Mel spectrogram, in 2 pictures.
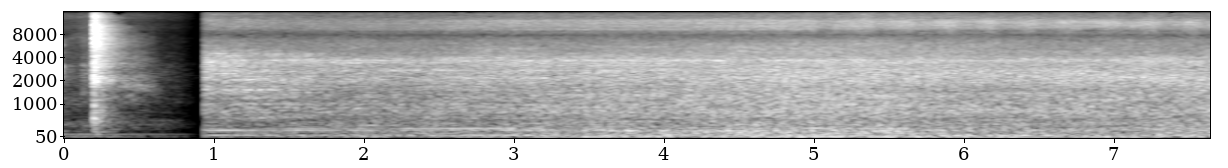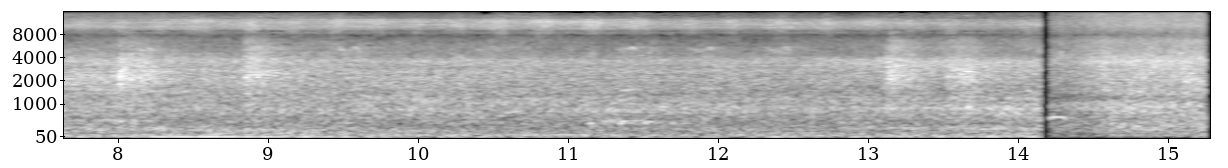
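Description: City traffic rumbles past outdoors.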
